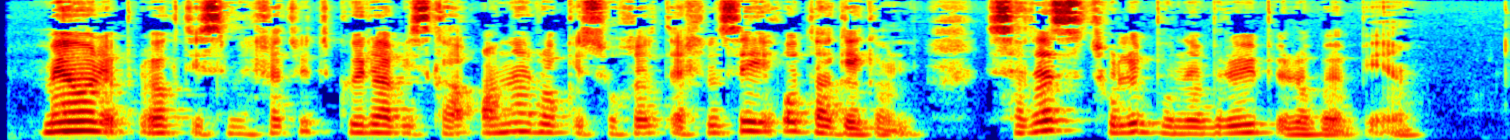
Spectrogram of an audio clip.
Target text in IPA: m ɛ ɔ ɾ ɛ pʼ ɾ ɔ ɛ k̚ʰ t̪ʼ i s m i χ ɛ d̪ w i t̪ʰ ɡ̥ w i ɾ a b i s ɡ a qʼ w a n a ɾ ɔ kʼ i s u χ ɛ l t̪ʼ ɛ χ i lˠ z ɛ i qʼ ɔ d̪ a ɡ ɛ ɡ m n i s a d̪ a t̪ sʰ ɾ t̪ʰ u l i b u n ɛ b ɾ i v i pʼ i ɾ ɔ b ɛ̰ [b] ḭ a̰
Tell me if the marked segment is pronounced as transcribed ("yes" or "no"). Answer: yes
